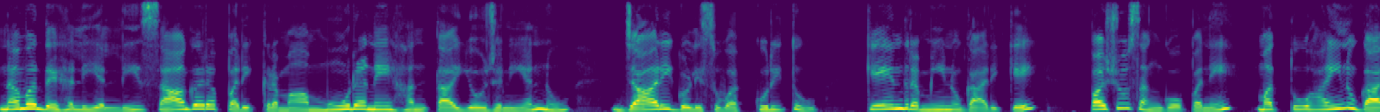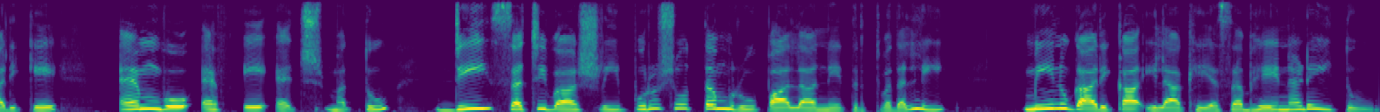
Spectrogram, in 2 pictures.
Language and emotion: Kannada, neutral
